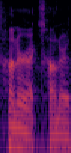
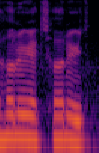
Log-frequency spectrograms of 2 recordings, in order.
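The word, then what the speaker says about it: Hunter × Hunter: Even though people say don't call it Hunter x Hunter, the X is silent. I'm like, well, I like saying Hunter x Hunter.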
